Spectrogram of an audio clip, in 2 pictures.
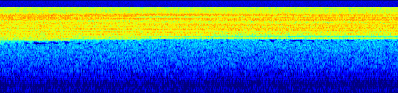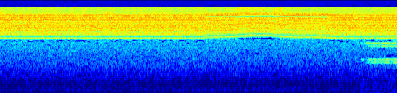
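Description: Electronic keyboard synthesizer sounding a steady, high-pitched hiss, a filtered-noise texture with a faint high tone that bends up slightly near the end. Pitched notes come in just before the end.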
